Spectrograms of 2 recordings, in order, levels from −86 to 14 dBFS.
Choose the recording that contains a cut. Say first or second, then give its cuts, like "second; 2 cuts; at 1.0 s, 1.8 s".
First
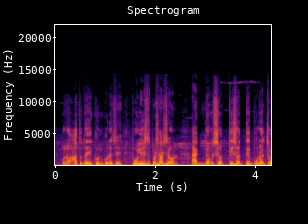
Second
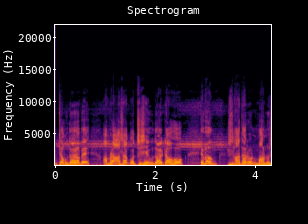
first; 1 cut; at 1.4 s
